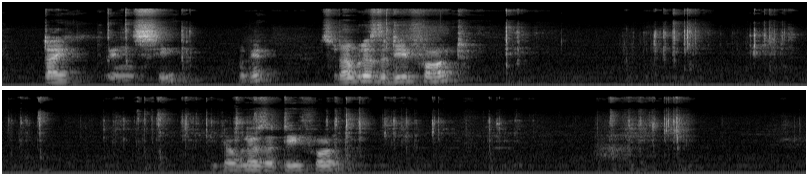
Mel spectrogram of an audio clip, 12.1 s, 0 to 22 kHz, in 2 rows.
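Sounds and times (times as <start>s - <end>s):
keyboard typing: 3.7s - 4.0s, 4.6s - 11.3s.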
